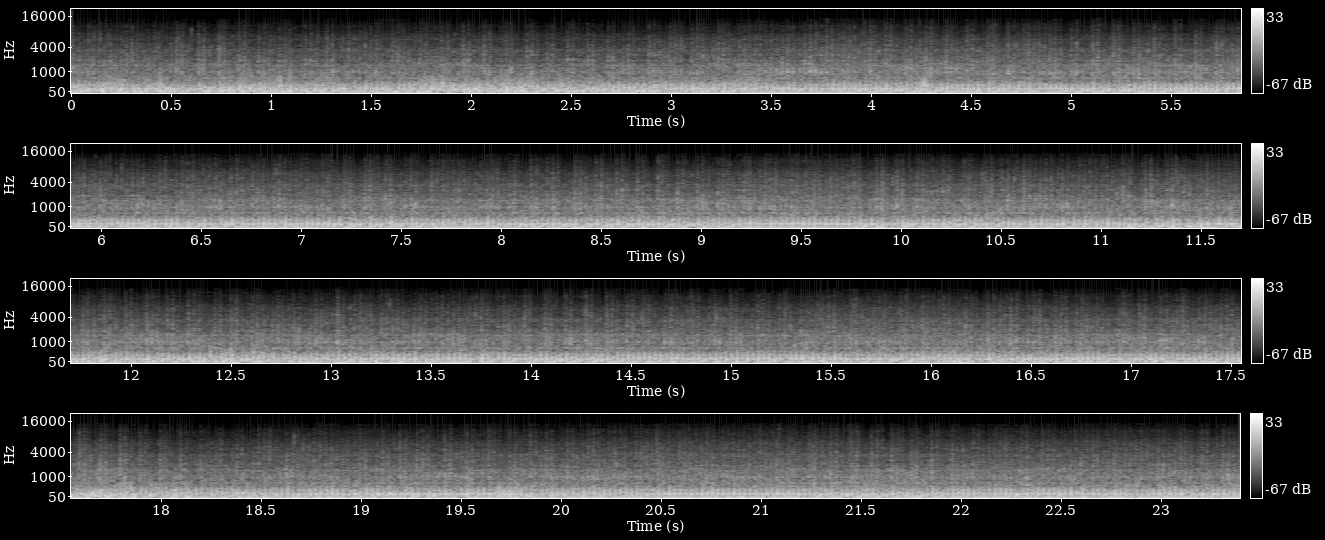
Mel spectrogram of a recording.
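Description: Boat's outboard motor running steadily at low trolling speed, a constant low engine drone with no change in revs.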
